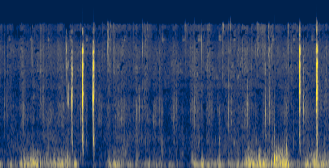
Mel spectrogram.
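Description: Hoofbeats of a horse trotting on the lunge over a loose chip arena surface, with a few sharp clicks a little before two seconds in.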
